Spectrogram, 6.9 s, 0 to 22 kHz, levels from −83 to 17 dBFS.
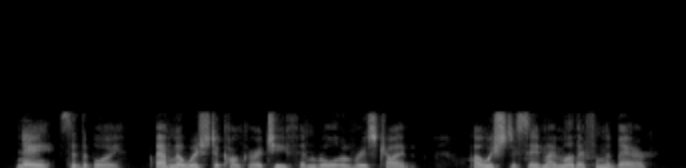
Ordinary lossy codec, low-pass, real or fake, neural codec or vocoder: MP3, 64 kbps; 7.2 kHz; fake; codec, 16 kHz, 1 kbps, FreqCodec, larger model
